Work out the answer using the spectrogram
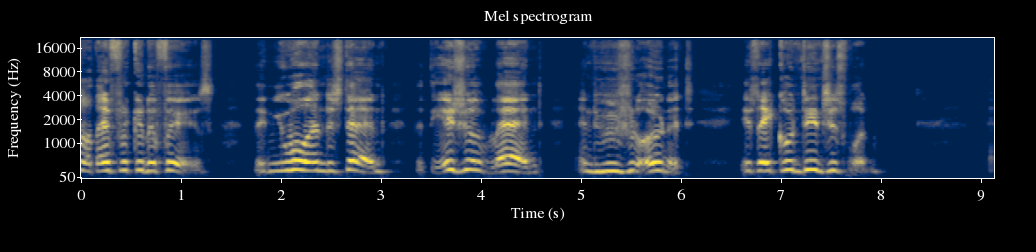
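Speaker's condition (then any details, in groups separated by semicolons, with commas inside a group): Quadriplegic cerebral palsy, severe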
